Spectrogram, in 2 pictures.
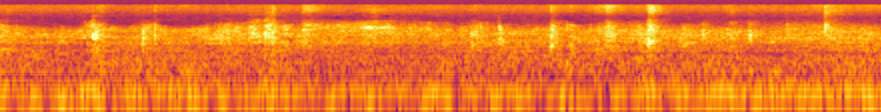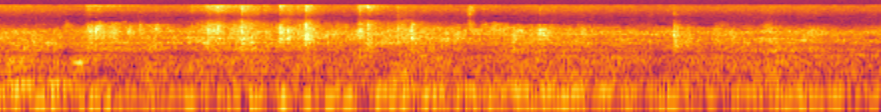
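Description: Steady low rumble of a passenger train running, heard from inside the coach, with scattered light ticks.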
